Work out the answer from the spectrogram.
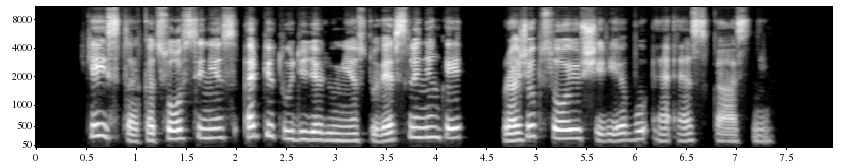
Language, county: Lithuanian, Marijampolė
